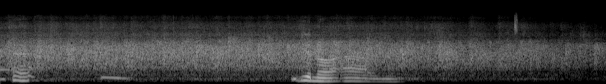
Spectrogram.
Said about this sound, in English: I'm sharing things and I can see people want to clap, but they're looking around. They told us we can only smile because we don't want to distract people. I'm so glad to have that freedom and see you guys clapping for Jesus. Come on!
